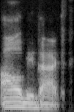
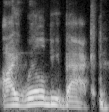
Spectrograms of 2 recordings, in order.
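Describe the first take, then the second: First: The word 'will' is contracted to 'I'll'. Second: The word 'will' is said in full. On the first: The speaker calls it right. "Now it's iconic saying" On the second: The speaker calls it wrong. "I will say it like this because it's more like a machine"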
